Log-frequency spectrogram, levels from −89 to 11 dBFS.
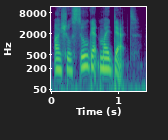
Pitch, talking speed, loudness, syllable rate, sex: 190 Hz, 250 wpm, -16 LUFS, 4.8 syllables/s, female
